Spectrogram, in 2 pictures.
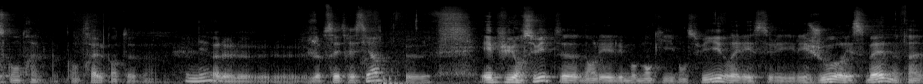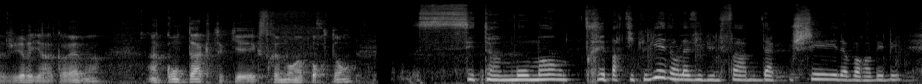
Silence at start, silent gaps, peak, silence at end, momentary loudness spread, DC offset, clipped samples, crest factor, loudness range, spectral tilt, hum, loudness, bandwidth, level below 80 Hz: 0 s; none; -6 dBFS; 0 s; 13 LU; under 0.1%; under 0.1%; 20 dB; 5 LU; -5.5 dB/octave; none; -27 LUFS; 18 kHz; -52 dBFS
